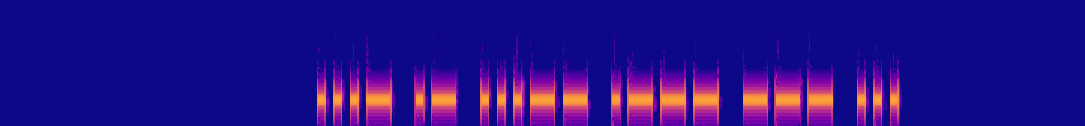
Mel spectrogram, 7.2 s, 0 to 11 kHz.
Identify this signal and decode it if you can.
Morse code, heard as a keyed tone, about 22 wpm, 700 Hz. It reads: VA3JOS
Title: DXCC-100 Call Signs - 6 Characters - 22wpm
